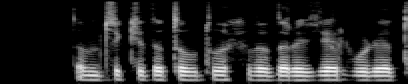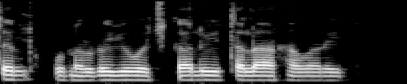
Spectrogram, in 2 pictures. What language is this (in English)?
Pashto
